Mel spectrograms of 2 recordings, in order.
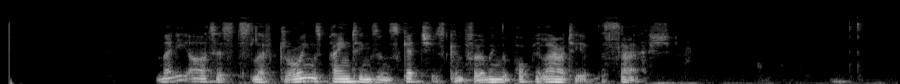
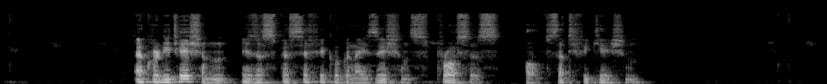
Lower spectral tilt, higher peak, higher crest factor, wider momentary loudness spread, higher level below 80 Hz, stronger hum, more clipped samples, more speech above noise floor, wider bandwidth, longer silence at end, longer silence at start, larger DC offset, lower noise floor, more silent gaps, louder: first, -7 dB/octave vs -4.5 dB/octave; about the same, -6 dBFS vs -4 dBFS; about the same, 18 dB vs 22 dB; first, 17 LU vs 13 LU; second, -48 dBFS vs -40 dBFS; neither; neither; first, 61 dB vs 46 dB; second, 7.6 kHz vs 11.5 kHz; second, 0.55 s vs 1.85 s; second, 0.1 s vs 1.35 s; neither; first, -82 dBFS vs -71 dBFS; neither; first, -22 LUFS vs -25 LUFS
